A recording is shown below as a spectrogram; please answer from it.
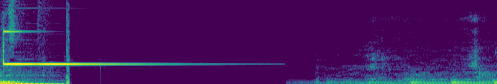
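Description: A single bright, high ding, a sparkle sound effect, rings out and fades over about a second and a half as the electronic intro music cuts off. Faint background music comes in near the end.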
